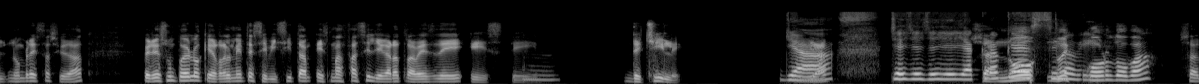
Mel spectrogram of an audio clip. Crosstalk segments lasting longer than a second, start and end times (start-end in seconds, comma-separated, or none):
9.7-11.1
